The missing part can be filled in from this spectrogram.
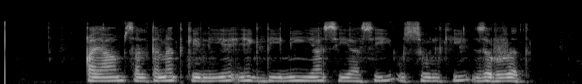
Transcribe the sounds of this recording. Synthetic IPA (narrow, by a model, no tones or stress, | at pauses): qɐjaːmsɐlt̪ənət̪kelieʔeːkd̪iːnijasijaːsiʊsuːlkizɐɾuːɾət̪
